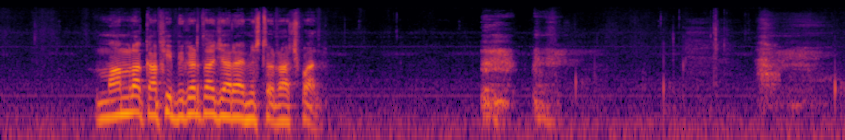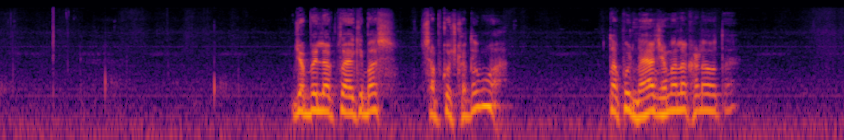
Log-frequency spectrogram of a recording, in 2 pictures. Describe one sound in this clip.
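An elderly man speaks slowly and gravely, close by.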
